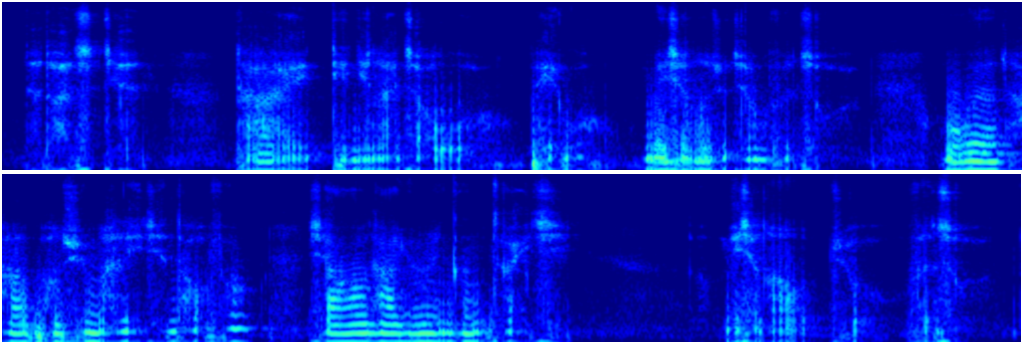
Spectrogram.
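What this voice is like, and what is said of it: Speaking softly, quietly. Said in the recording (Chinese): “继续小声的说话”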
